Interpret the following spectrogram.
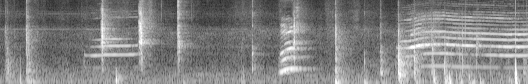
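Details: Pet cat indoors making short meows and a sliding cry, ending in a longer high, steady meow, between sharp taps, clicks and handling noises.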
